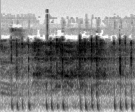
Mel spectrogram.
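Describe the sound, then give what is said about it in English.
A cowhand's horse gallops in, its hooves clip-clopping in quick, rhythmic clusters of three or four beats, a brisk, fairly loud galloping pattern over a steady hiss, with no voices. “Whoa! Whoa! Oh, come on, horse boy!”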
